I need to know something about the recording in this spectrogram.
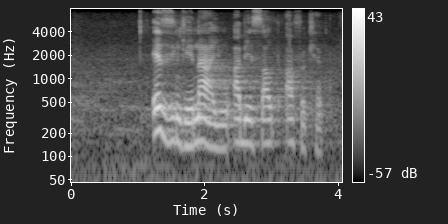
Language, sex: Zulu, male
